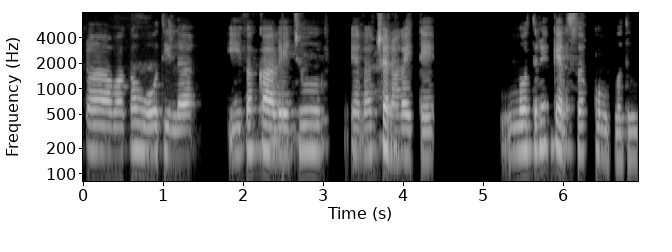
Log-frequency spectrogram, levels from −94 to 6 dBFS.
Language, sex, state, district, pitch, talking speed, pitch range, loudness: Kannada, female, Karnataka, Mysore, 180 Hz, 85 wpm, 175-190 Hz, -28 LUFS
